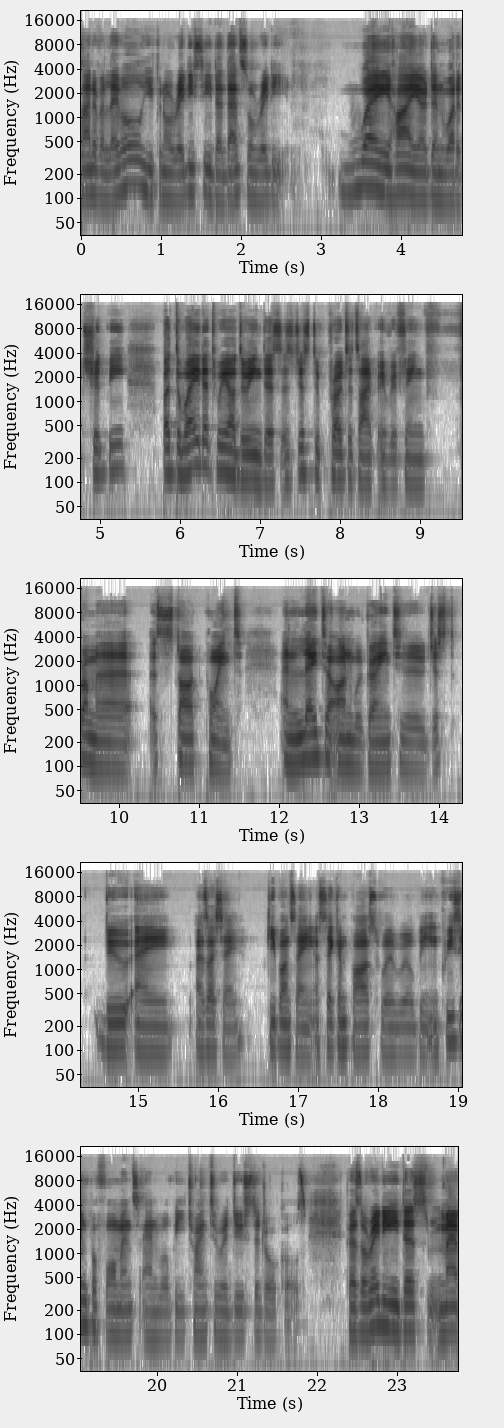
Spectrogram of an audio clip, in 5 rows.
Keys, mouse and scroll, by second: 7.3-22.8 right drag.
